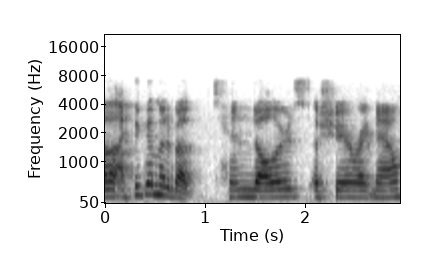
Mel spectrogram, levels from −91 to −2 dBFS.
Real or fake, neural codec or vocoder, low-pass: fake; codec, 16 kHz, 16 kbps, FreqCodec, smaller model; 7.2 kHz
